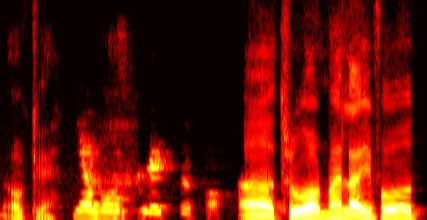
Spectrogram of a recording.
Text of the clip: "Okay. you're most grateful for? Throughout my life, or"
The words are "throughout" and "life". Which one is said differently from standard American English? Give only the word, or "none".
throughout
